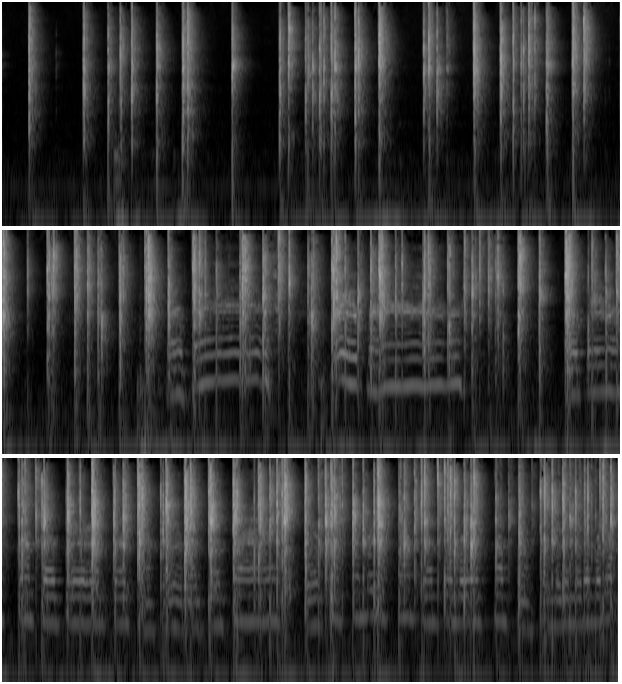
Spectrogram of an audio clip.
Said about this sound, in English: It's basically ham boning. I think it is ham boning, but we just didn't know what ham boning was. It's like stomp, but or tap dancing, but for your hands and legs. So you just start with like making like noises like.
